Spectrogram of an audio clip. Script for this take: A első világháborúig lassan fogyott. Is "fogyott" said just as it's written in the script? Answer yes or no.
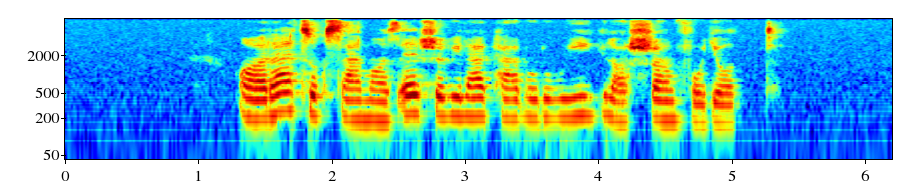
yes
